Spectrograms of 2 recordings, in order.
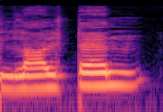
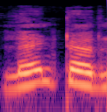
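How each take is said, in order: First: It is said as the Hindi 'laltain'. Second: It is said like English 'lantern'. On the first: This is how the word is said in India. "Hindustan में आया तो इसका नाम ये लालटेन इसका तलफ्फुज बन गया" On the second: This is the original English word. "ये सही लफ्ज लैंटर्न है"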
